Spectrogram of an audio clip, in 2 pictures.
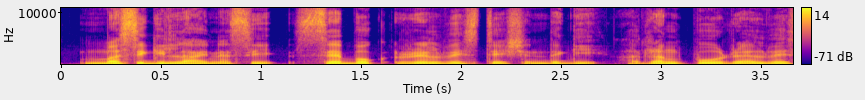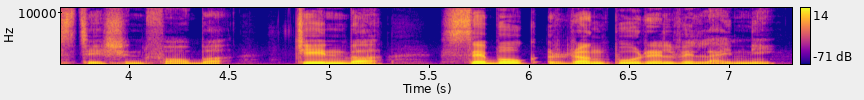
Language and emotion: Manipuri, neutral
